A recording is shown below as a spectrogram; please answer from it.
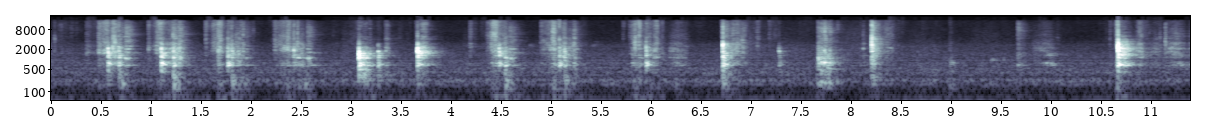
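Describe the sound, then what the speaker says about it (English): Knife chopping red and green bell peppers into bite-sized pieces for a bean-free meat chili: a dozen-odd crisp, close thuds on a cutting board at an uneven, quick rhythm, with no talking. "Just quick chop, bite-sized pieces."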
